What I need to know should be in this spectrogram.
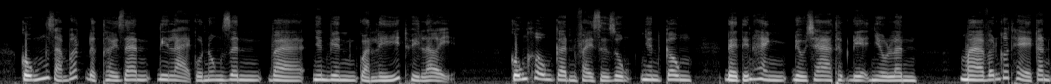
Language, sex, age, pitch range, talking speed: Vietnamese, female, 20-39, 190-220 Hz, 230 wpm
